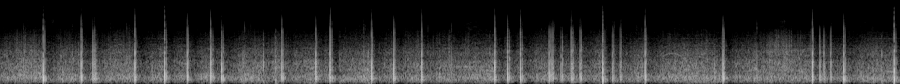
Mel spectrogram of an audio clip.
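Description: Fireworks display: a rapid, irregular run of sharp bangs, several a second, over a steady background noise.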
